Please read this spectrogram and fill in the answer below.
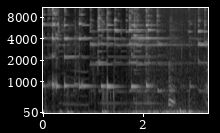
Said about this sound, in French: Quand elles font ce petit meuglement là, comme ça là, ça annonce qu'il y en a une en chaleur dans les parages.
